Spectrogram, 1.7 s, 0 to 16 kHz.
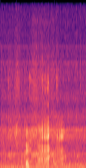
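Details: Among about 15 free-flying wild blue-and-gold macaws that come to be fed in Caracas, Venezuela, on 27 July 2015, a macaw gives two brief, harsh, raspy squawks about half a second apart, over faint background hiss.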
